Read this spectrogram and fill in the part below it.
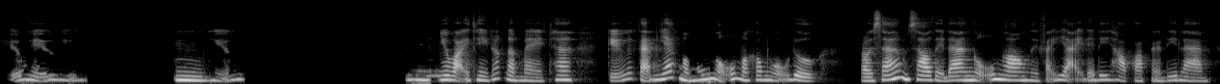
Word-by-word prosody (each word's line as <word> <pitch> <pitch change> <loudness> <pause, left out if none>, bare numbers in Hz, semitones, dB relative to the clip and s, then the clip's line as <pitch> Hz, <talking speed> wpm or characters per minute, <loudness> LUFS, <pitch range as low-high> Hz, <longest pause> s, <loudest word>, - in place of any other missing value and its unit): hiểu, 205 - -7
hiểu, 205 0 -2
hiểu. 200 -2 -7 0.9
Ừm, 200 -2 +6
hiểu. 180 0 -6 1.7
Ừm, 215 0 -2 0.2
như 210 +1 +3
vậy 195 0 +3
thì 200 -2 -1
rất 255 +6 -6
là 205 - +2
mệt 175 -3 -4
ha, 210 -1 +2 0.3
kiểu, 165 +4 -3
cái 255 +3 -5
cảm 215 -3 +3
giác 285 +4 +2
mà 230 - +5
muốn 210 +8 +3
ngủ 255 -1 0
mà 245 -7 +1
không 205 +1 -1
ngủ 195 +4 -4
được, 175 -7 +1 0.4
rồi 170 0 0
sáng 215 +7 +3
hôm 280 -3 +4
sau 215 -4 +3
thì 190 -4 -4
đang 195 +3 +3
ngủ 195 +4 -1
ngon 195 -3 +3
thì 175 - -5
phải 170 +5 -8
dậy 205 - -3
để 190 - -5
đi 210 +1 -2
học 205 -5 -4
hoặc 165 -1 -7
là - - -6
đi 185 +4 -5
làm, 165 -5 -3
200 Hz, 205 wpm, -22 LUFS, 180-215 Hz, 1.7 s, Ừm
